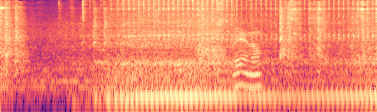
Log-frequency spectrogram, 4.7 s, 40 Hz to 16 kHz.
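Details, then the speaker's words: Honda Click 125 V3 scooter idling, still smoking after a recent repair: fast sharp loud valve train ticking blamed on worn valve guide that was not replaced, causing exhaust smoke despite new block. "Lalo kung ganyan tunugan tunog bulb guide uusok at uusok yan siya sa ano tambutso."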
